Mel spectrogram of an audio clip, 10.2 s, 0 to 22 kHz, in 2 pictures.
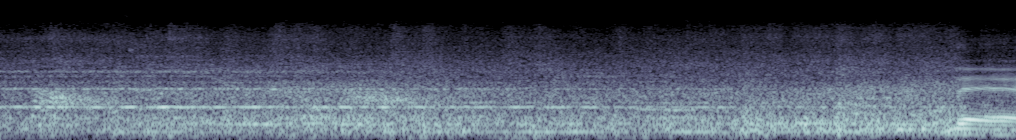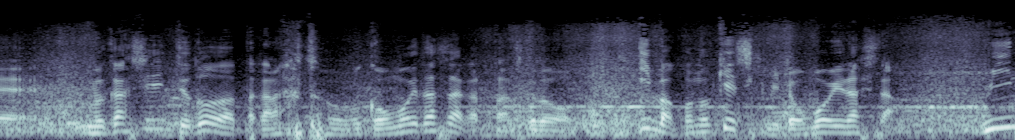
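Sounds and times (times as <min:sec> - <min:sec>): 
moving train carriage running on rails in Taiwan: 0:00.0 - 0:10.1
speech: 0:04.8 - 0:10.1.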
